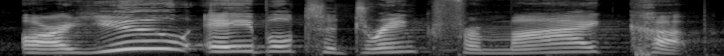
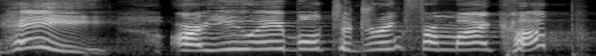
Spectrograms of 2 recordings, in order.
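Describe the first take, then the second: First: Slow, weighty question with drawn-out words; grave question. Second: Higher, louder, brisk question; calling out a challenge. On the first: Jesus questioning James and John, slow and grave. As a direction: ask it deliberately, letting each word land. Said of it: "And then he asks the question". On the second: Jesus challenging the two brothers, loudly calling out. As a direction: throw it out as an eager dare. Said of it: "So he's going". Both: Acted.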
